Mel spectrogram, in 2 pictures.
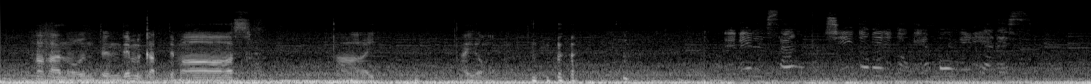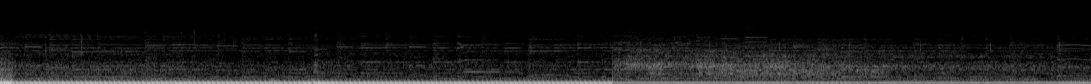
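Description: Steady low rumble of a car driving, heard from inside the cabin, with voices and music over it for the first half. About three-quarters of the way through it gives way to a quieter steady background noise.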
